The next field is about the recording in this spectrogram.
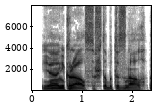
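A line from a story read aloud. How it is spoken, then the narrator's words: Grumbled. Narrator (Russian): проворчал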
